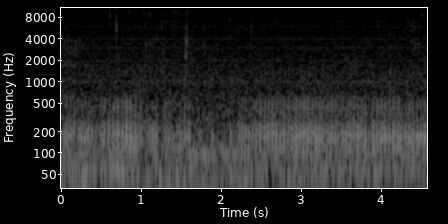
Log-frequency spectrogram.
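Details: Young Siamese kitten checking out the world for the first time, giving a continuous low vibrating purr with slight swells in loudness, plus occasional faint ticking handling noises.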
